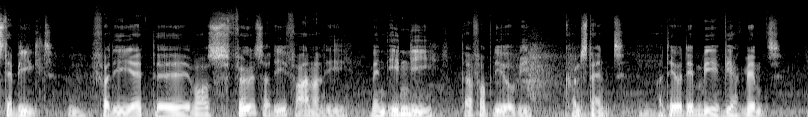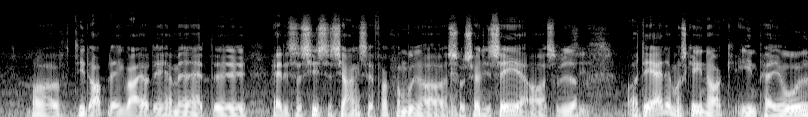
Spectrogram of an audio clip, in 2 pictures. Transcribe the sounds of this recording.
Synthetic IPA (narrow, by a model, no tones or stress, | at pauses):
sd̥æb̥ḭːld̥ | fɒ̽d̥ḭːæd̥ʋɒːsføːl̩sɐd̥ifɒɑ̈n̰ʁɐliː | mene̝ni | d̥ɑfɒ̽b̥lḭːʊɐʋi | kʰɒ̽nsd̥æn̰d̥ɒ̽d̥e̝jod̥emʋiʋihɑ̈ɡ̥lem̰d̥ | ɒ̽d̥id̥ɒ̽b̥leɡ̥ʋɑ̈jo̝d̥e̝hɛɐ̰meðˠæd̥ | æɐɾ̥e̝sɒ̽sisd̥əɕɑ̈ŋsəfɒ̽ɒkʰɒ̽məuð̰ˠɒso̝ɕælise̝̰ːɐɒ̽sɒ̽ʋið̞ˠɐː | ʔɒ̽d̥e̝æɐɾ̥e̝mɒ̽sɡ̥e̝̰ːnɒ̽ɡ̥ie̝npʰæɐio̝ːð̞ˠə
